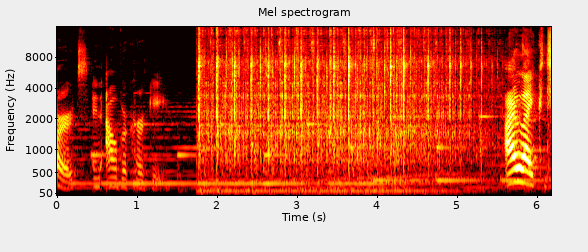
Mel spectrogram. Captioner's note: inspiring music; mechanical clicking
